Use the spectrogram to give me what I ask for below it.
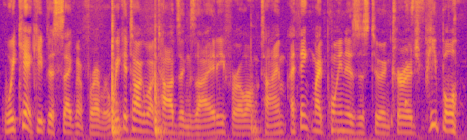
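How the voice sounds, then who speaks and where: A man's voice: medium pitch, a bit bright. A man hosting an RV travel vlog, chatting casually and unscripted, explaining himself with rhetorical questions.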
